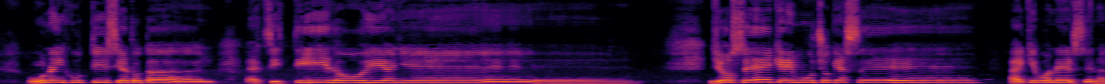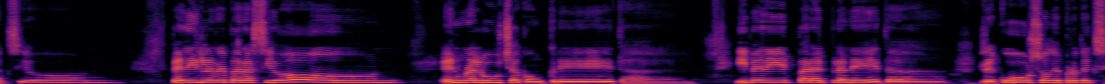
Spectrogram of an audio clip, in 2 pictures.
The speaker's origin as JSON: {"language": "Spanish", "town": "Alhué", "region": "Santiago Metropolitan Region", "country": "Chile", "said": "soy de Alhué, de la comuna de Alhué, y vivo en Villa Alhué, en el pueblo de Villa Alhué."}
